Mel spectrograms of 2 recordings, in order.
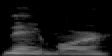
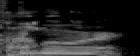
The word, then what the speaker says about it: Namor: Victor Von Doom has that charisma about him, just like Namor, however you pronounce it. So Namor. It's Namor. Namor. It's not Namor.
